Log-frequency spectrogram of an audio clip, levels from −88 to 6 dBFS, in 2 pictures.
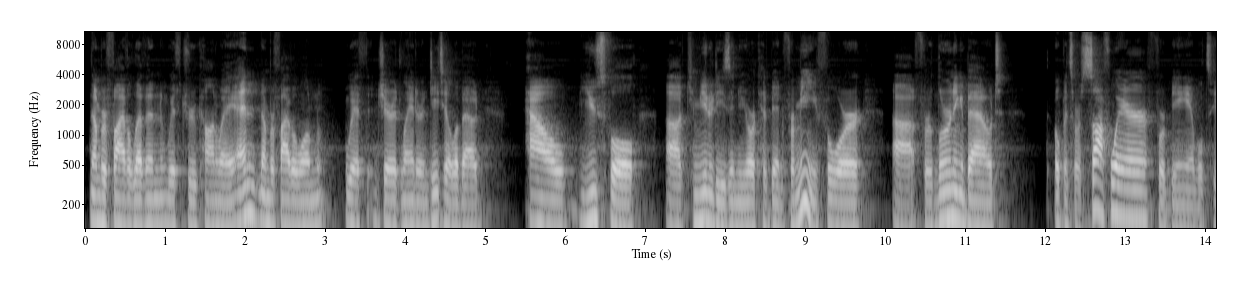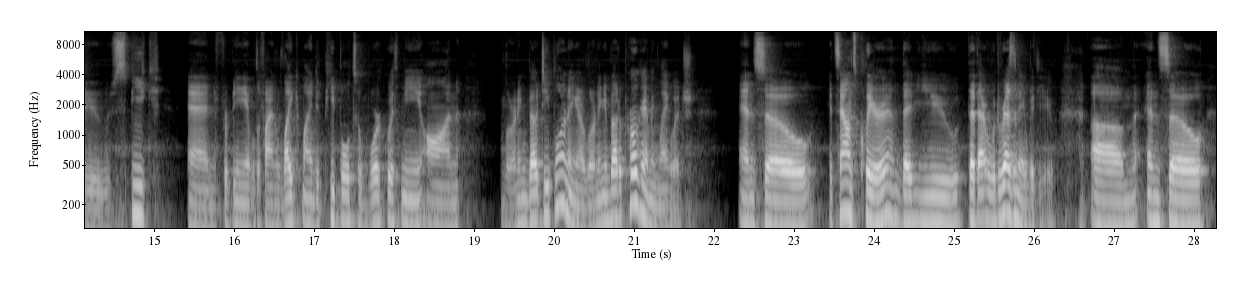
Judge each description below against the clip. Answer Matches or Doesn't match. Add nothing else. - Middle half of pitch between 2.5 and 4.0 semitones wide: Matches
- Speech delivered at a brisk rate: Doesn't match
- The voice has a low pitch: Matches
